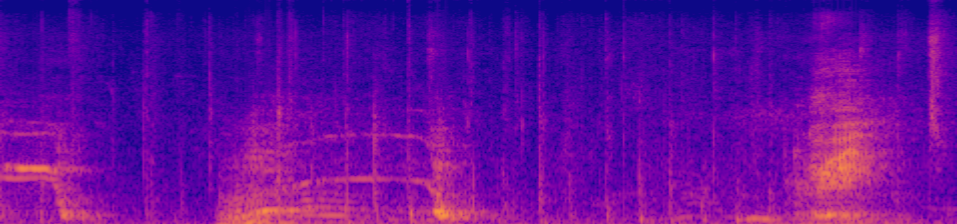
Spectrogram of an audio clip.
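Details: Jersey cow with a female calf on a dairy farm: a low, drawn-out moo swelling between two and three seconds, then a shorter, brighter call near six seconds, over faint clicks and background noise.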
